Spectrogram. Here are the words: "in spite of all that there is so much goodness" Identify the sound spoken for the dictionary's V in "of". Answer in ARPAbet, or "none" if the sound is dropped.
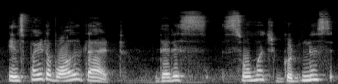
V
